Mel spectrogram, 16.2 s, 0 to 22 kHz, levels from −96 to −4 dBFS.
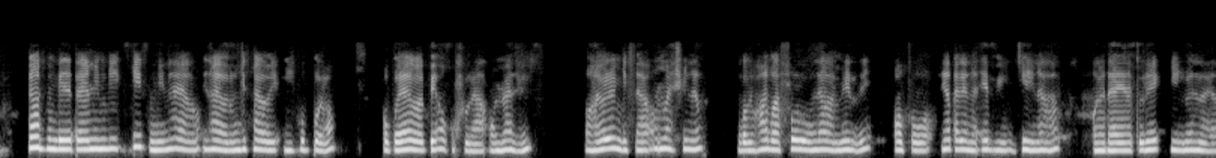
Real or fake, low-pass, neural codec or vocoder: fake; 7.2 kHz; codec, 16 kHz, 1 kbps, FreqCodec, larger model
